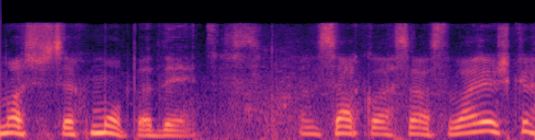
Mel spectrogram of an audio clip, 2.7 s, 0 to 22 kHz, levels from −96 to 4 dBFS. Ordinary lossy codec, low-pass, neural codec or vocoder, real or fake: AAC, 64 kbps; 10.8 kHz; codec, 24 kHz, 0.9 kbps, WavTokenizer, medium speech release version 2; fake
